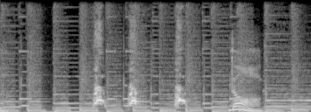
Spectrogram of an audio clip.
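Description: A dog gives three short, sharp barks and then a longer, lower woof, all over a steady, upbeat children's music track.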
